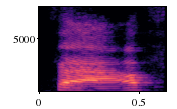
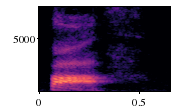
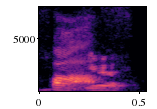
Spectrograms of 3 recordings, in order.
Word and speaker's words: Pfaff: And they'll say Pfaff or Pfaff or so the P is silent, and it's just Pfaff. It's Perfect. A short A and FAF, really, Pfaff.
